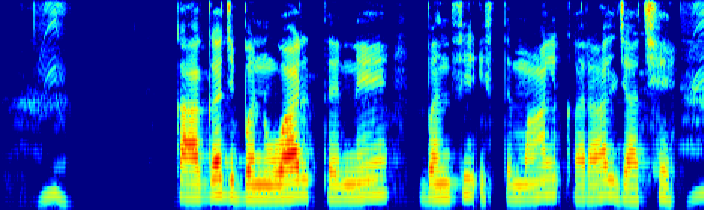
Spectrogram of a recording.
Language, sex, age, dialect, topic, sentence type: Magahi, female, 18-24, Northeastern/Surjapuri, agriculture, statement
